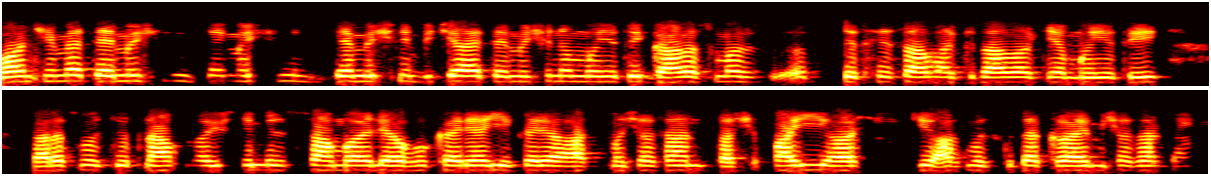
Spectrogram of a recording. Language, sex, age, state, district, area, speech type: Kashmiri, male, 30-45, Jammu and Kashmir, Srinagar, urban, conversation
